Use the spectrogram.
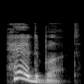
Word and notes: headbutt: British English

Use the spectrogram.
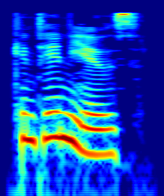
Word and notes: continues: British English

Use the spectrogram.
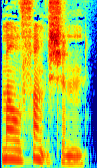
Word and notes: malfunction: British English

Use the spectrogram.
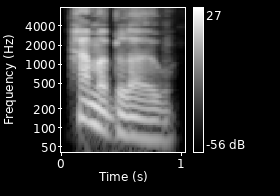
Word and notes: hammer blow: British English

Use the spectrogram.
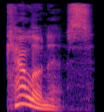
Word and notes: callowness: British English

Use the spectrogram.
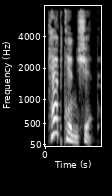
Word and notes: captainship: British English

